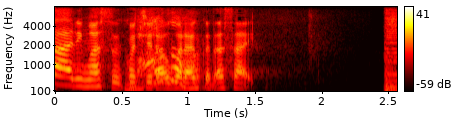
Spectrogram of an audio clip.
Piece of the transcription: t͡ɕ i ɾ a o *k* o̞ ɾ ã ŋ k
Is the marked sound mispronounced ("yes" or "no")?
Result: yes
